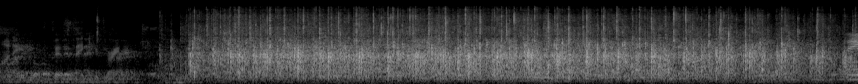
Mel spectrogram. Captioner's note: applause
